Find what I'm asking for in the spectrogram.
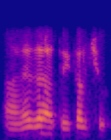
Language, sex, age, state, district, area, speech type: Kashmiri, male, 30-45, Jammu and Kashmir, Srinagar, urban, conversation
